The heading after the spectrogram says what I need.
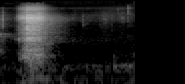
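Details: Acted sneeze in an Alice in Wonderland role-play of a giant who really has to sneeze: one short, breathy burst like a stifled sneeze, then a faint sniffle.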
